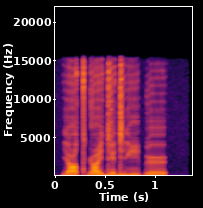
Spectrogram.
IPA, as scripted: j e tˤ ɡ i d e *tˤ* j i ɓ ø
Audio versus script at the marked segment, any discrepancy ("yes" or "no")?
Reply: yes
